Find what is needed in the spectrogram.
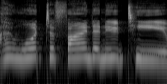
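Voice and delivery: put-on exasperated, fed-up, done-with-it shouting. Retelling how a fed-up game player shouts: imitating someone shouting, fed up. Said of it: "He literally shouts because he's so fed up".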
